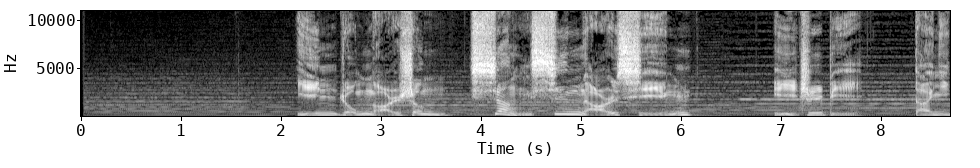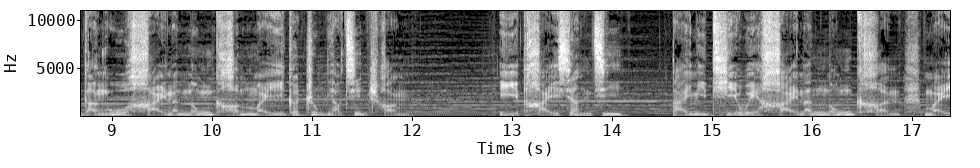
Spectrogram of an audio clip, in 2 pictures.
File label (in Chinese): 男 大音 宣传; 海南农垦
